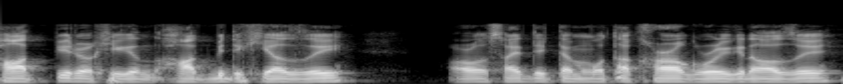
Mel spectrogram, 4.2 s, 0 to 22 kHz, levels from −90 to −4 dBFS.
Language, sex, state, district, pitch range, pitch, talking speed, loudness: Nagamese, male, Nagaland, Dimapur, 90-100 Hz, 95 Hz, 225 wpm, -20 LUFS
